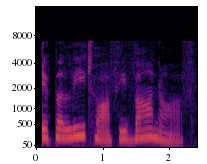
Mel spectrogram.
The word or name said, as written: Ippolitov-Ivanov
